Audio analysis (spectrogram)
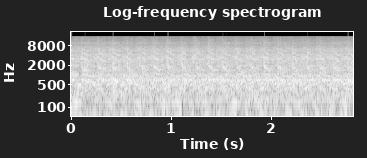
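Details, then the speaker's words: Toyota Celica during no-spark testing with the distributor cap off, the old shorted ignition coil accidentally refitted: fast, uneven starter churning with no firing or catch; cranks but won't start because of weak spark. "This weak spark here. Damn it, son of a bitch. We just bolted on the old coil that I took off."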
